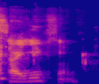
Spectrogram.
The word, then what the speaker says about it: Tsarukyan: No, it's pronounced Tsarukyan.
